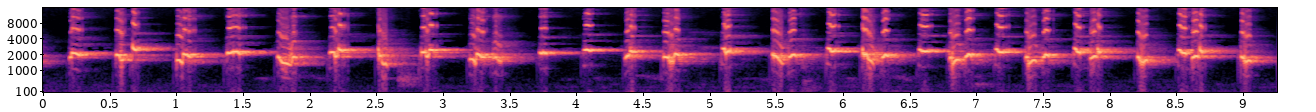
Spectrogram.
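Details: Fighting song of a Yellow-vented bulbul, meant to make other bulbuls answer: a long unbroken chain of short bubbling whistles, over twenty in nine seconds, each with a snapping attack and a slightly falling tail.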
